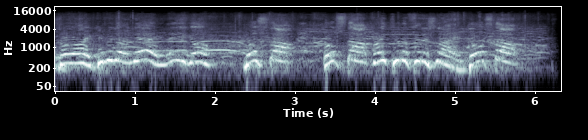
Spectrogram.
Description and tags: A guy yelling "Alright give them a hand, ladies and gentlemen! Don't stop! Don't stop! Right to the finish line! Don't stop!" with crowds cheering in the background. Recorded at Neil Blaisdell Center, during a run. The clip is faded out, and taken from a recording of the race done by me on my iPhone using Voice Memos.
